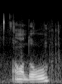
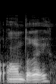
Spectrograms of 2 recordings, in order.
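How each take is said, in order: First: Andrew said the English way, AN-droo; English pronunciation. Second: André said the French way, ahn-DRAY, stress on the end; André with French vowels, last syllable stressed; the French name André, said in French; French pronunciation. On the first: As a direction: Andrew with English vowels, stress on the first syllable. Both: Shown as a demonstration. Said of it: "je sais pas trop comment on prononce".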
